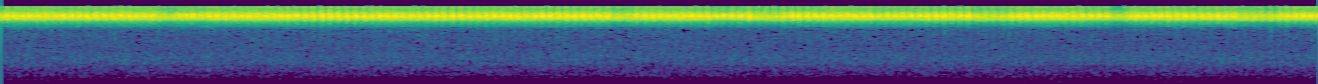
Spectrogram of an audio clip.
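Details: High-pitched, continuous cricket trill from males rubbing the toothed wing vein with the other wing, an even shimmering drone with small dips in loudness every few seconds and no other noise.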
